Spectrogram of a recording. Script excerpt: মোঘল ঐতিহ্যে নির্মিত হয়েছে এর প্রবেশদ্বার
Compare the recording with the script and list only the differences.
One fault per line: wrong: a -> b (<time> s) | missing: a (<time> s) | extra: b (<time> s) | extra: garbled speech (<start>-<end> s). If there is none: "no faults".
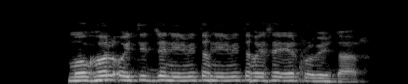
extra: নির্মিত (2.1 s)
